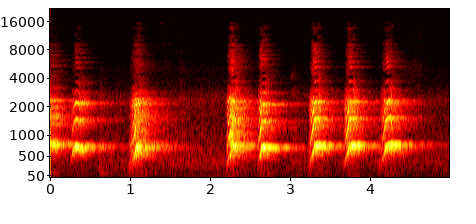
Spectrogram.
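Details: German Shepherd named Angel talks back to its owner in clear, high, tonal barks, with two quick barks, a longer one, a short pause, then a steady series of five barks.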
